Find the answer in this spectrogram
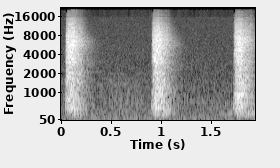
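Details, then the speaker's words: Cat sneezing: three quick, hissy sneezes evenly spaced in a quiet room. "my cat is sneezing if you can hear that"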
